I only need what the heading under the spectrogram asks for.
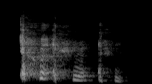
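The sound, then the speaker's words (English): A raspy burp rolls straight into a short cough, followed by a second quick cough burst, all within about a second, with no talking. “I'm burping into coughs right now.”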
